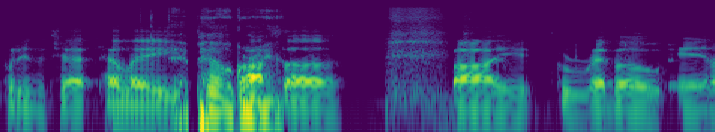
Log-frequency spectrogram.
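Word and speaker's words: Kpelle: It is nice pronounced Pele. K is silent.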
